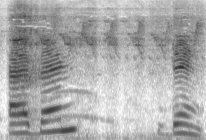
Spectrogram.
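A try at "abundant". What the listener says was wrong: डेंट ना डंट डंट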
